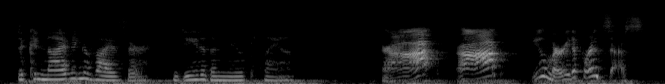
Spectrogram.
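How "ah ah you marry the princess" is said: squawking cartoon parrot voice. Narrator telling the story of Jafar, voicing his parrot: squawking Iago parrot voice. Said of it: "squawked his wicked parrot Iago".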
